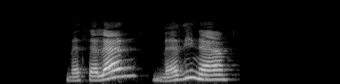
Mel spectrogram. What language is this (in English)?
Bashkir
